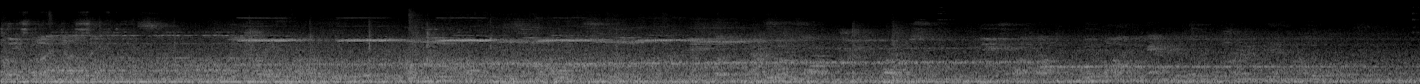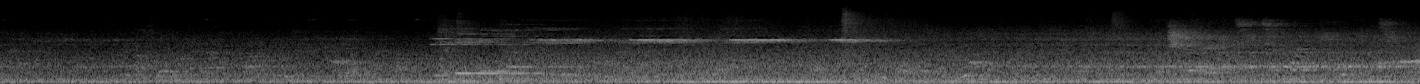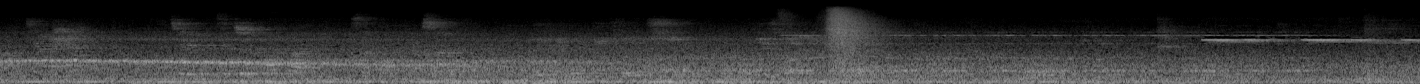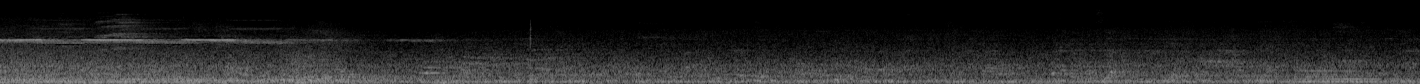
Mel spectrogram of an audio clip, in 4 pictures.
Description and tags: city noise subway station
Some city noise recorded in a not very busy subway station in Shenzhen, China.
automatic-door, broadcast, city-noise, field-recording, subway, train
